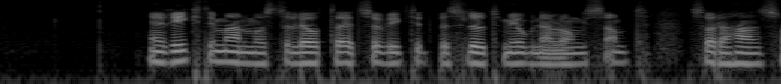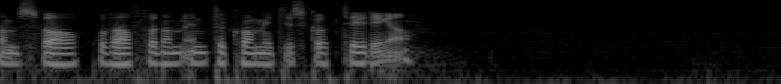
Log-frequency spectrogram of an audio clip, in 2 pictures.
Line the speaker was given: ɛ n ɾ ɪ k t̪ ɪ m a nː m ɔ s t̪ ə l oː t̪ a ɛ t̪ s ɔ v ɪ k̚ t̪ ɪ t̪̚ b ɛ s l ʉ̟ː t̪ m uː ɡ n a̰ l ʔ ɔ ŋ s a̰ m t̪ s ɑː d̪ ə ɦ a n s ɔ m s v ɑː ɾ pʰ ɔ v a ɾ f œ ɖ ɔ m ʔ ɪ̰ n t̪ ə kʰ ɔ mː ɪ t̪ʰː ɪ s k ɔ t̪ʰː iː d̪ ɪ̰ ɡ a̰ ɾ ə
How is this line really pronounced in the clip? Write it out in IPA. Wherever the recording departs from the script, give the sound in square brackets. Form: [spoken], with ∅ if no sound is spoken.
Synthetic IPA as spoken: ɛ n ɾ ɪ k t̪ ɪ m a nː m ɔ s t̪ ə l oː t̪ a ɛ t̪ s ɔ v ɪ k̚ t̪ ɪ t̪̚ b ɛ s l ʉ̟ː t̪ m uː ɡ n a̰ l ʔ ɔ ŋ s a̰ m t̪ s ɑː d̪ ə ɦ a n s ɔ m s v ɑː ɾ pʰ ɔ v a ɾ f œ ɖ ɔ m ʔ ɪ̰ n t̪ ə kʰ ɔ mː ɪ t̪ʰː ɪ s k ɔ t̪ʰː iː d̪ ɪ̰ ɡ a̰ ɾ ə

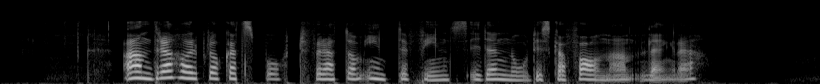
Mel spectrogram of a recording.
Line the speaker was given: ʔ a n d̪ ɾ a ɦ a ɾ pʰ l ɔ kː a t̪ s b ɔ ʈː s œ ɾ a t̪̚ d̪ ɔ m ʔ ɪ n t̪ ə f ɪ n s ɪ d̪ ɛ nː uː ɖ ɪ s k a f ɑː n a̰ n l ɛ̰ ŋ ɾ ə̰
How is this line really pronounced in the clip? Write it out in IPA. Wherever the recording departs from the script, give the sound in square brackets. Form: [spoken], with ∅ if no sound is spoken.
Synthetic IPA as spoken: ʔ a n d̪ ɾ a ɦ a ɾ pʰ l ɔ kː a t̪ s b ɔ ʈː [f] œ ɾ a t̪̚ d̪ ɔ m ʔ ɪ n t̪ ə f ɪ n s ɪ d̪ ɛ nː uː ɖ ɪ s k a f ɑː n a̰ n l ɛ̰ ŋ ɾ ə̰

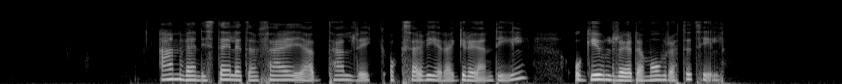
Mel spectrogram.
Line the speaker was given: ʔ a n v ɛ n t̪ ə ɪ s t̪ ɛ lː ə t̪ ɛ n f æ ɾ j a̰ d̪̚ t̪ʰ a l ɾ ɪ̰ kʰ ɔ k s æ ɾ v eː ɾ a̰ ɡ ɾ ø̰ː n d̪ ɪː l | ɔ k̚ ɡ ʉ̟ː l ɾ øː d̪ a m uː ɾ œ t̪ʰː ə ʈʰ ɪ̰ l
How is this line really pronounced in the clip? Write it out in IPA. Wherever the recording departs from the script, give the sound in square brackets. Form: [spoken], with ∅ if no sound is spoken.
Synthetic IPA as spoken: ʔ a n v ɛ n [d̪] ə ɪ s t̪ ɛ lː ə t̪ ɛ n f æ ɾ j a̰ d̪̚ t̪ʰ a l ɾ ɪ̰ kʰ ɔ k s æ ɾ v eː ɾ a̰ ɡ ɾ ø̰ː n d̪ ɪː l | ɔ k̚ ɡ ʉ̟ː l ɾ øː d̪ a m uː ɾ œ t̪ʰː ə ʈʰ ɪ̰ l

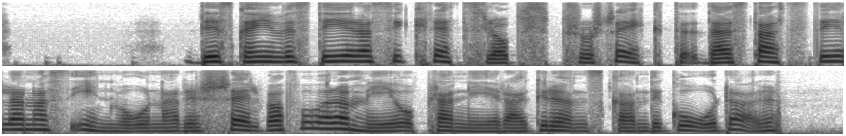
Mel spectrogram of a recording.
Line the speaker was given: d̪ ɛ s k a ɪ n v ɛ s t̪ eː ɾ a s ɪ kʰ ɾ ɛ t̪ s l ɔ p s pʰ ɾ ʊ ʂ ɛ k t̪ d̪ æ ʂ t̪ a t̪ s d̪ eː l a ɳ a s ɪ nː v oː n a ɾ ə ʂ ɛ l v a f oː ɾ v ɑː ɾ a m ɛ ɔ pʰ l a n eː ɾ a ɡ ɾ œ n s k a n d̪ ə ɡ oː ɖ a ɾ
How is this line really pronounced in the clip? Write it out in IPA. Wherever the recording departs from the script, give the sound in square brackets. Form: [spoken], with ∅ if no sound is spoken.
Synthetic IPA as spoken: d̪ ɛ s k a ɪ n v ɛ s t̪ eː ɾ a s ɪ kʰ ɾ ɛ t̪ s l ɔ p s pʰ ɾ ʊ ʂ ɛ k t̪ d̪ æ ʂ t̪ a t̪ s d̪ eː l a ɳ a s ɪ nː v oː n a ɾ ə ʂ ɛ l v a f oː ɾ v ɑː ɾ a m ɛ ɔ pʰ l a n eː ɾ a ɡ ɾ œ n s k a n d̪ ə ɡ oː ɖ a ɾ

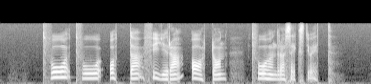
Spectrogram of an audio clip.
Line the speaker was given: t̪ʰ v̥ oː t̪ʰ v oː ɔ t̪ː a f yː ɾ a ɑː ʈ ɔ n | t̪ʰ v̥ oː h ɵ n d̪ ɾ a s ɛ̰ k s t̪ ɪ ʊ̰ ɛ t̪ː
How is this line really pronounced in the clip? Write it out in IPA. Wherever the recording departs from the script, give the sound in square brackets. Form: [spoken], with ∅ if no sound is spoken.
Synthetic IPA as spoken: t̪ʰ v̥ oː t̪ʰ v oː ɔ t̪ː a f yː ɾ a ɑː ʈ ɔ n | t̪ʰ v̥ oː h ɵ n d̪ ɾ a s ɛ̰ k s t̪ ɪ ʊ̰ ɛ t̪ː

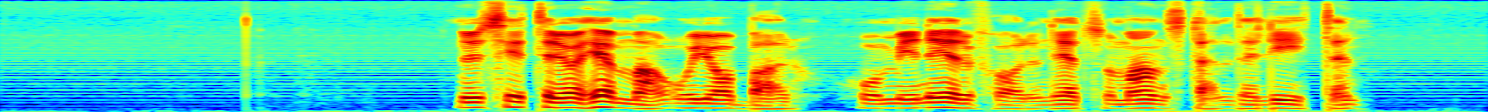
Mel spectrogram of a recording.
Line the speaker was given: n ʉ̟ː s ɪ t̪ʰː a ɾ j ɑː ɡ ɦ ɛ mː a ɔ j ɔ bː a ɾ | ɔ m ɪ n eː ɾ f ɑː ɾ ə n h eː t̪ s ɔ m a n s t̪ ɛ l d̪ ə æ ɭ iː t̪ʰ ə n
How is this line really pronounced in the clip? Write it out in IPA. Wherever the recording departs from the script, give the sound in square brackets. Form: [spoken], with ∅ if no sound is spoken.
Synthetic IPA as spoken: n ʉ̟ː s ɪ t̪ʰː [ə] ɾ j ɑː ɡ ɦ ɛ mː a ɔ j ɔ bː a ɾ | ɔ m ɪ n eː ɾ f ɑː ɾ ə n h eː t̪ s ɔ m a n s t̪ ɛ l d̪ ə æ ɭ iː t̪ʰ ə n

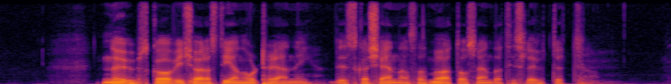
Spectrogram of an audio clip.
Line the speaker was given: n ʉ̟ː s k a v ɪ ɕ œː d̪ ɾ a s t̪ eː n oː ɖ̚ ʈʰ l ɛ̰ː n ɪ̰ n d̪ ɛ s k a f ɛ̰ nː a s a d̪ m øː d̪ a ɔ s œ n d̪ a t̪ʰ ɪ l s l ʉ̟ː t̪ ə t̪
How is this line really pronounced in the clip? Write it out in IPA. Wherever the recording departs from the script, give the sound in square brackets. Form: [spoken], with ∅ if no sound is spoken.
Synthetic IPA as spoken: n ʉ̟ː s k a v ɪ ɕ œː [∅] ɾ a s t̪ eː n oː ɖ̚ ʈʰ [ɾ] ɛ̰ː n ɪ̰ [ŋ] d̪ ɛ s k a [ɕ] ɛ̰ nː a s a [t̪] m øː [t̪] a ɔ s [ɛ] n d̪ a t̪ʰ ɪ l s l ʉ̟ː t̪ ə t̪

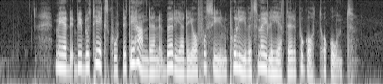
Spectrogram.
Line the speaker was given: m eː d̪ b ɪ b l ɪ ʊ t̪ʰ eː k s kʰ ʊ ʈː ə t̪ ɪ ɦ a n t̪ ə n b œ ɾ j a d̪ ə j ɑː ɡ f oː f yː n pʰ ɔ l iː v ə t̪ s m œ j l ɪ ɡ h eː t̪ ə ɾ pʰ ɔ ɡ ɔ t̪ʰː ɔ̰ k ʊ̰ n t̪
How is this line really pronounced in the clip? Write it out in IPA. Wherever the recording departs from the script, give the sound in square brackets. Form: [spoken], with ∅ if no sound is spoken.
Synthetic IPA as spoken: m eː d̪ b ɪ b l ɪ ʊ t̪ʰ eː k s kʰ ʊ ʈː ə t̪ ɪ ɦ a n [d̪] ə n b œ ɾ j a d̪ ə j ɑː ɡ f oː [s] yː n pʰ ɔ l iː v ə t̪ s m œ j l ɪ ɡ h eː t̪ ə ɾ pʰ ɔ ɡ ɔ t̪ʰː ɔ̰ k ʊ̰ n t̪

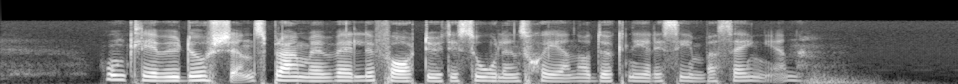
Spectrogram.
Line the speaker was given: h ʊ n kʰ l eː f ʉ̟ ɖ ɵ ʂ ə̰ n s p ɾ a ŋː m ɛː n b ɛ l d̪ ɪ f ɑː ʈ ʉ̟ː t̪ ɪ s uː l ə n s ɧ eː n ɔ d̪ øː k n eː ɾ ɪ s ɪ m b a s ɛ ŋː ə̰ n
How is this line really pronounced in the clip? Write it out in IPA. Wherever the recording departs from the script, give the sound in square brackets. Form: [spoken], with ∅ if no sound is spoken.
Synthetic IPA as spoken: h ʊ n kʰ l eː [v] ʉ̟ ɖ ɵ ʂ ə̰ n s p ɾ a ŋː m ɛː n [v] ɛ l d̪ ɪ f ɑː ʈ ʉ̟ː t̪ ɪ s uː l ə n s ɧ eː n ɔ d̪ øː k n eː ɾ ɪ s ɪ m b a s ɛ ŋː ə̰ n

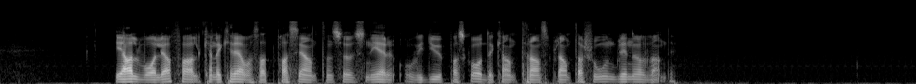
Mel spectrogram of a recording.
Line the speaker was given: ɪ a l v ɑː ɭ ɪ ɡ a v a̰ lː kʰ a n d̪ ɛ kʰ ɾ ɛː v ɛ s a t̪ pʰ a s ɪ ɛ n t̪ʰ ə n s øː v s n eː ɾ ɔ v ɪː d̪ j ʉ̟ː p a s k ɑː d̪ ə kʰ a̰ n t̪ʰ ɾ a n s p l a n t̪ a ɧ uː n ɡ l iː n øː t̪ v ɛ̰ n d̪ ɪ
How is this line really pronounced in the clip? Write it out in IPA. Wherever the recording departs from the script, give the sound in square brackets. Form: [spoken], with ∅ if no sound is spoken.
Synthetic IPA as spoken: ɪ a l v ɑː ɭ ɪ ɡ a [f] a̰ lː kʰ a n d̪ ɛ kʰ ɾ ɛː v [a] s a t̪ pʰ a s ɪ ɛ n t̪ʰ ə n s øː v s n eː ɾ ɔ v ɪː d̪ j ʉ̟ː p a s k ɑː d̪ ə kʰ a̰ n t̪ʰ ɾ a n s p l a n t̪ a ɧ uː n [b] l iː n øː [d̪] v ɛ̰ n d̪ ɪ

